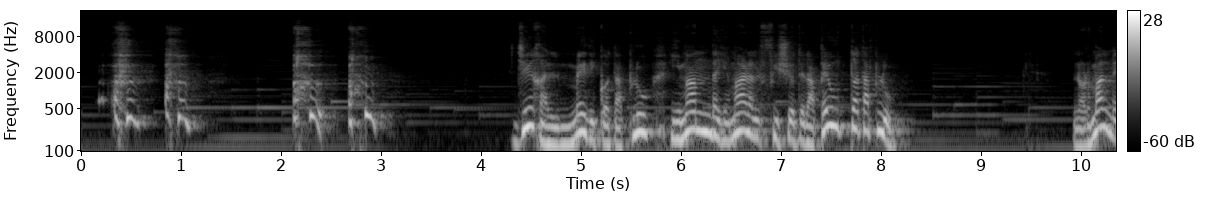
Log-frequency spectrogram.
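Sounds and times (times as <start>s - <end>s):
harsh coughs in a coughing fit: 0.2s - 1.2s, 2.1s - 3.2s
speech: 4.3s - 8.3s, 9.9s - 10.3s.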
